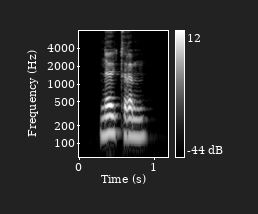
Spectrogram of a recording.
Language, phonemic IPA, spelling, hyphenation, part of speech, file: Dutch, /ˈnœy̯.trʏm/, neutrum, neu‧trum, noun, Nl-neutrum.ogg
- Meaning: 1. neuter gender 2. a word (esp. a noun) in the neuter gender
